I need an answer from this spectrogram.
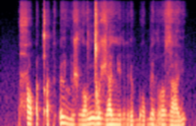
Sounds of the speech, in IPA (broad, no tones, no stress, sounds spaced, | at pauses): ħ ɔ ʔ ɪ qʼ a k ʔ ø ʎ ø ʒ ð ɔ ŋ͡ǀ ɔ ʒ a lʲ ø r ø b ɔ b ɛ r ɔ z a i̯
